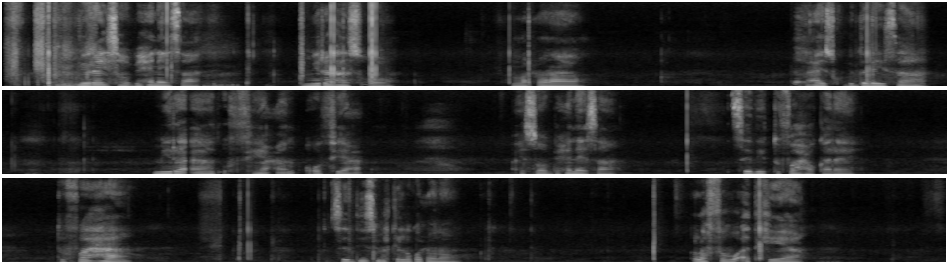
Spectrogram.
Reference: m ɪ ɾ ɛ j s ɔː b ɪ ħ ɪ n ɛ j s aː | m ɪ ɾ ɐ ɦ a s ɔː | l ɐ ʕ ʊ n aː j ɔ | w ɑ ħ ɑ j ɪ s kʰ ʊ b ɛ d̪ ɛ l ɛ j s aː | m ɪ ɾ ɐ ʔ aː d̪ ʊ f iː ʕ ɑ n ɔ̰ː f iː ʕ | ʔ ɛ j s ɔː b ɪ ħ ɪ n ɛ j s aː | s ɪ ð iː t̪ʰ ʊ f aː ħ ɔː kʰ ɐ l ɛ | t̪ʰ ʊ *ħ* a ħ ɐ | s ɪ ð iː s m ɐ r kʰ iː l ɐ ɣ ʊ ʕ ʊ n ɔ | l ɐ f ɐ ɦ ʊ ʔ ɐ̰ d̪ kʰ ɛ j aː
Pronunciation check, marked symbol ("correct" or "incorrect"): incorrect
